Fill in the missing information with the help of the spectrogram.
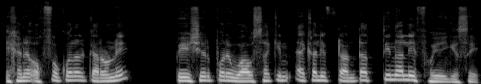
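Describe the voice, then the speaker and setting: A Quran recitation teacher spells out Arabic letters and vowels, with brisk explanations between slow, drawn-out chanting of the verse. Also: mid-range voice, mellow, dry recording, clean studio sound.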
